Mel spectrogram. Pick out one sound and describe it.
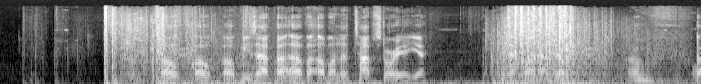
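Gunfire rattles loudly and close.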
